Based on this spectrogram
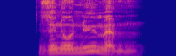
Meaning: strong dative masculine/neuter singular of synonym
- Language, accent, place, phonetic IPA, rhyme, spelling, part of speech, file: German, Germany, Berlin, [ˌzynoˈnyːməm], -yːməm, synonymem, adjective, De-synonymem.ogg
